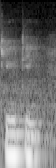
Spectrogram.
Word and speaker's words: Qt: So, it's it's pronounced QT.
